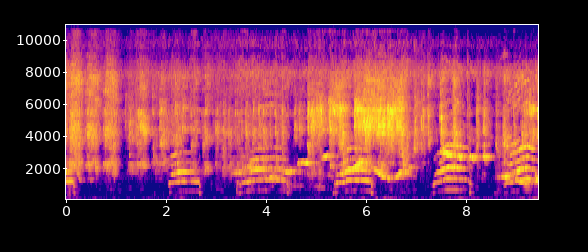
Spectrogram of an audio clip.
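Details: Very sleepy domestic cat among many companions, comfortable at home or in its cage, giving repeated bowed meows in quick succession, some drawn out and dipping, several overlapping, with low room noise behind.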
